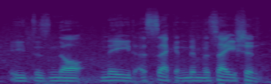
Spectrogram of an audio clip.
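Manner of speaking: ordinary talk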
